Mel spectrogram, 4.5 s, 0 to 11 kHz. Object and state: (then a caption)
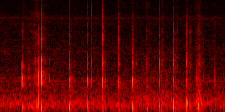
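Clear plastic cup. A clear, hollow, empty disposable plastic cup is held sideways and tapped on its side with the fingertips. About fourteen short, dry, light taps come at an uneven pace, each with a hollow plasticky tick near 1 kHz and almost no ring. The taps sit over a quiet low background hiss.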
